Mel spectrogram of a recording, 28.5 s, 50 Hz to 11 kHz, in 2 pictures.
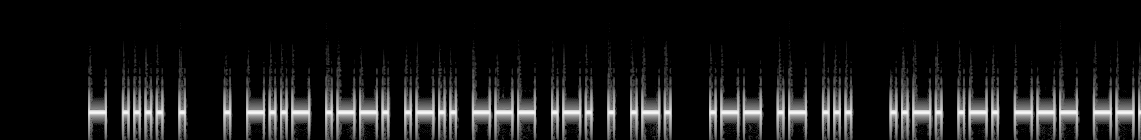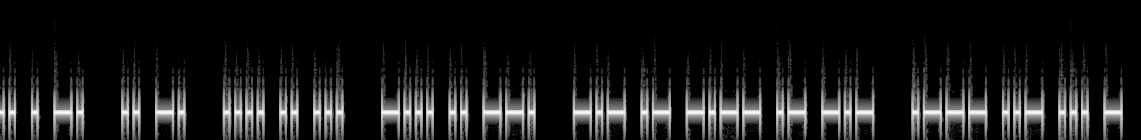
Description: Morse code, heard as a keyed tone, about 17 wpm, 700 Hz. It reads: THE EXPLORER WAS FROZEN IN HIS BIG KAYAK JUST
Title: Pangram Challenge v2 - 17wpm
